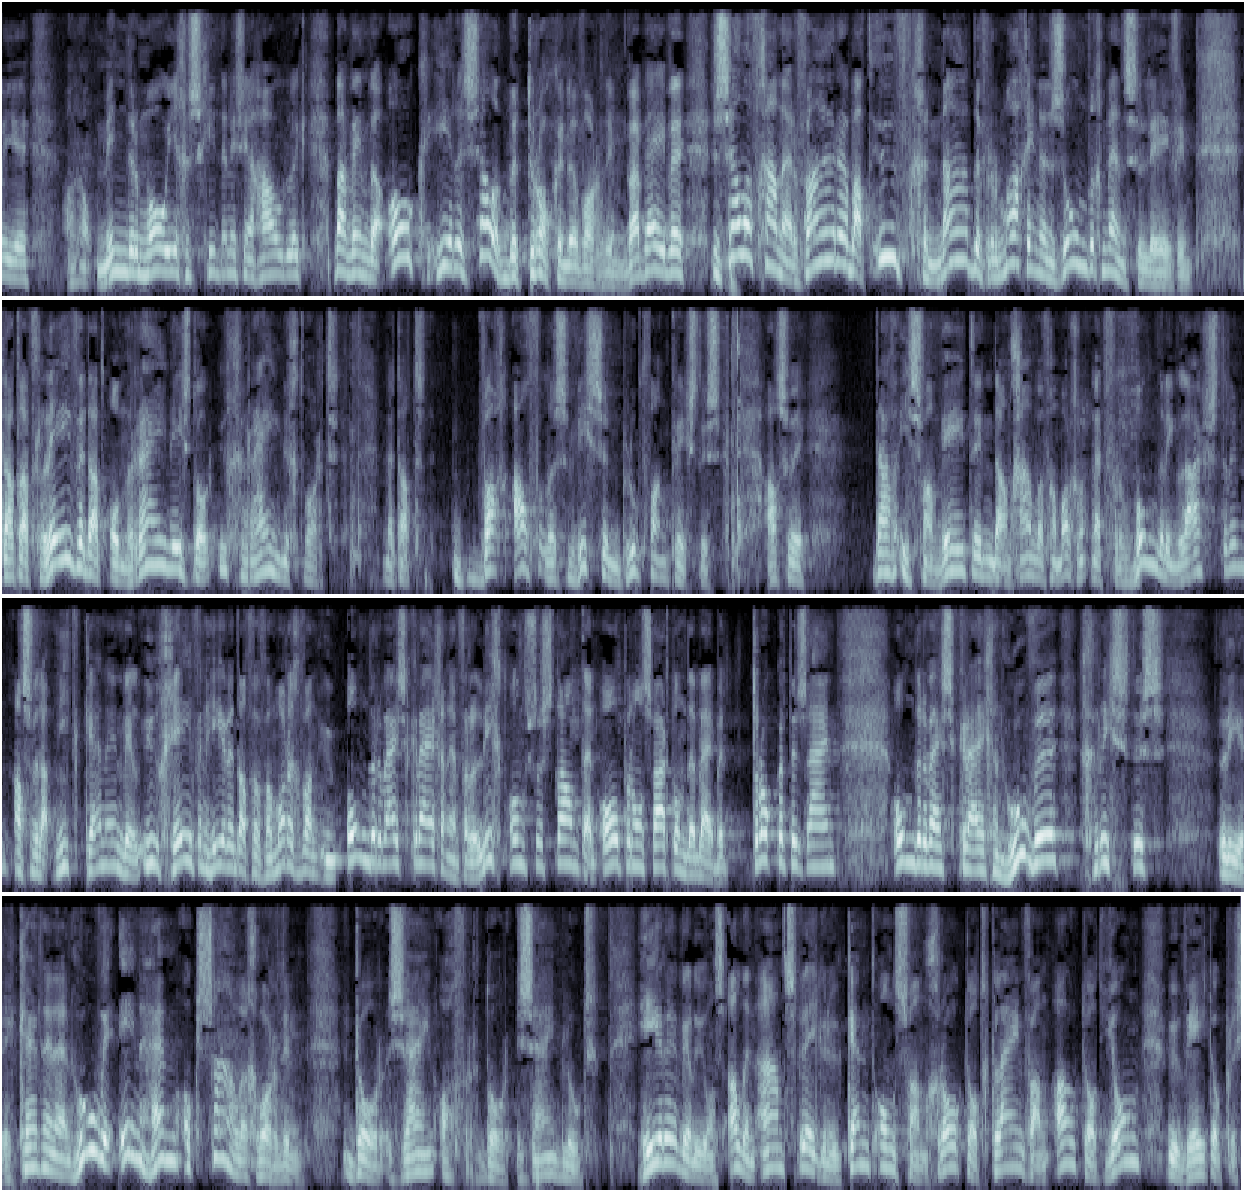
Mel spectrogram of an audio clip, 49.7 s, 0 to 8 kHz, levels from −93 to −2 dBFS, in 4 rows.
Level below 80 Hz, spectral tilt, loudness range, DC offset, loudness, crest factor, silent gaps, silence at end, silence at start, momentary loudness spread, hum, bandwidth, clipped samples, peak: -54 dBFS; -5 dB/octave; 5 LU; under 0.1%; -22 LUFS; 18 dB; none; 0 s; 0 s; 11 LU; none; 7.4 kHz; under 0.1%; -4 dBFS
